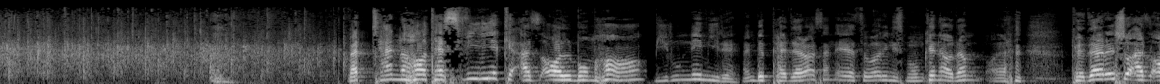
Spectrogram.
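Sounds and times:
audience applauding: 0:00.0 - 0:03.6
speech: 0:03.5 - 0:11.5.

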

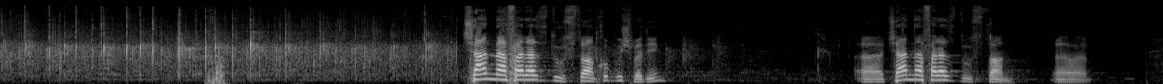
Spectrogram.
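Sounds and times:
crowd clapping: 0:00.0 - 0:07.7
speech: 0:04.7 - 0:06.8, 0:08.6 - 0:11.0.

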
